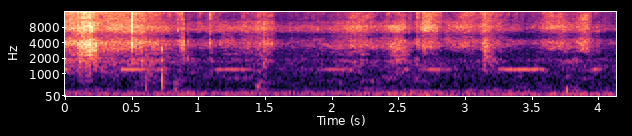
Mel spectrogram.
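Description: A vehicle's reversing alarm beeping steadily, one short high beep about every 0.7 seconds, over a low, steady engine rumble.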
